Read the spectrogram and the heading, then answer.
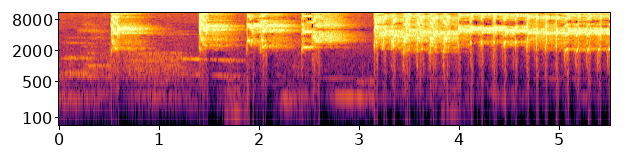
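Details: Lovebird sound used to prompt other lovebirds to sing and chatter: sharp isolated squawks, then a rapid, steady run of high buzzy chattering notes.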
